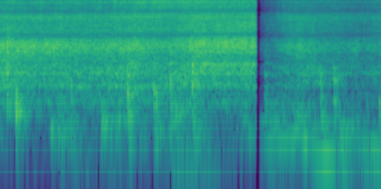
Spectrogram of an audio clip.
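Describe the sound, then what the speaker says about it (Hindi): Half a kilo of washed mutton frying in a pan, a steady close sizzle with scraping stirs throughout and a brief cut before the frying continues. "इसमें इसको थोड़ा सा फ्राई करूँगी।"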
